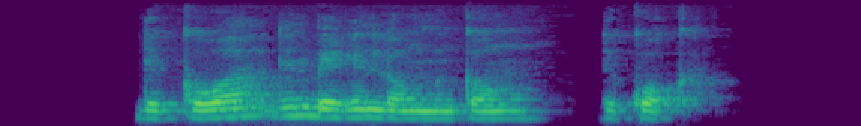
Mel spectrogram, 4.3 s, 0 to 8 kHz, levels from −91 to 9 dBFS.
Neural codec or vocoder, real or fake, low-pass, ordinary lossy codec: none; real; 7.2 kHz; AAC, 32 kbps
